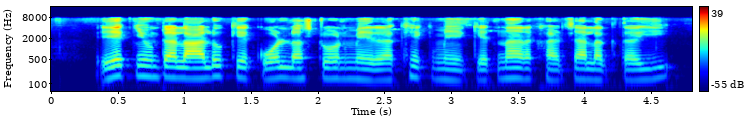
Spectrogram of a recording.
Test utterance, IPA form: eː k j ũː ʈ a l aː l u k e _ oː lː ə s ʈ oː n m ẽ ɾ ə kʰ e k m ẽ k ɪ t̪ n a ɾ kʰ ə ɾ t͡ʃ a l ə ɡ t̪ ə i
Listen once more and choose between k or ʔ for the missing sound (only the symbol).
k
